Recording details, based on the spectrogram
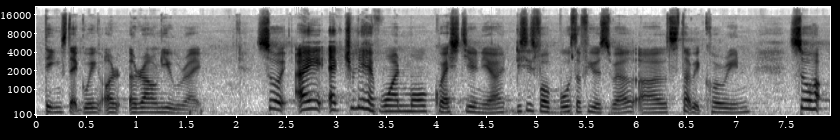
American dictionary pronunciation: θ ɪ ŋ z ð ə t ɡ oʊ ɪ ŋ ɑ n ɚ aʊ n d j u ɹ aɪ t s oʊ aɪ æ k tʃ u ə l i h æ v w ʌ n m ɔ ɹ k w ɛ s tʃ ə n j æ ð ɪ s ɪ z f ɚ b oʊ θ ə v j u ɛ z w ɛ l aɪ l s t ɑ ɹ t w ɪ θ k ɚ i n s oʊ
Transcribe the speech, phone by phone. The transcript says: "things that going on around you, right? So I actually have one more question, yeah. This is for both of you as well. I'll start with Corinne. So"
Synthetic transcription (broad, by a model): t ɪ ŋ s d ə t ɡ oʊ ɪ ŋ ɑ ɚ aʊ n d j u ɹ aɪ t s oʊ aɪ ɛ k tʃ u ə l i h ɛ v w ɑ n m ɔ k w ɛ s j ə n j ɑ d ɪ s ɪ s f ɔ b oʊ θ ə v j u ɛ s w ɛ l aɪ l s t ɑ t w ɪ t k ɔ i n s oʊ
